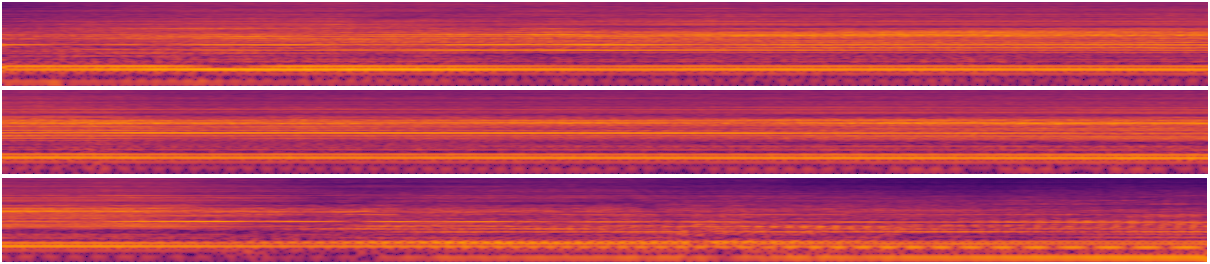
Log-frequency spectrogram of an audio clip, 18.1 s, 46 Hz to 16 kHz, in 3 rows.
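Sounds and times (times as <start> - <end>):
hydraulic pump whining: 0.0 - 17.6
truck engine running: 0.0 - 18.0.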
